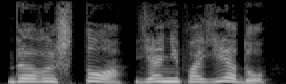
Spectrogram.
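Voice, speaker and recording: A feisty young bride in a storybook, high and shrill, firing off exasperated, sarcastic outbursts, as a woman reader voices her. Her cries come out loud and sharp, in a dry, close recording. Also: normal speed, no echo, lightly acted. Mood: panicked.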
